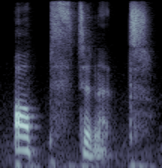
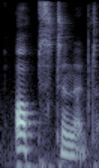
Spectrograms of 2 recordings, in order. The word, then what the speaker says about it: obstinate: And the adjective is obstinate. Obstinate. I know this pronunciation can be a bit tricky. Let's see how to pronounce it. Word. So again, the I has a sound, yeah? Obstinate.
